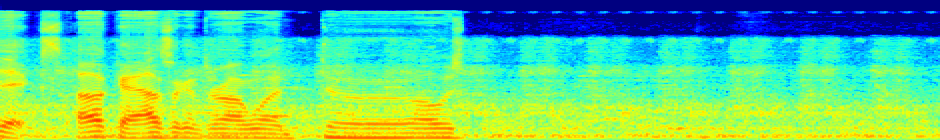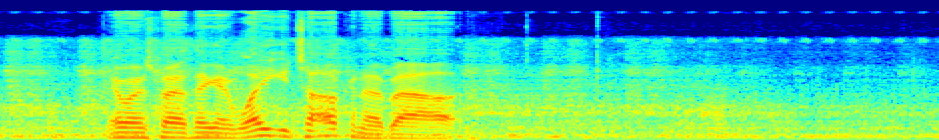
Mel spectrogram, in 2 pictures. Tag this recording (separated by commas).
Vehicle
